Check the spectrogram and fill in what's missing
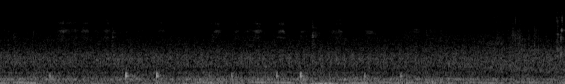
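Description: Pen writing an answer by hand on paper, soft scratchy strokes with a few small taps as the pen lifts and lands, faint and continuous under low background hiss.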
